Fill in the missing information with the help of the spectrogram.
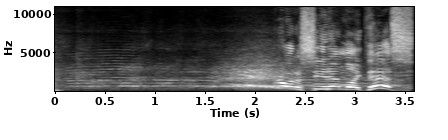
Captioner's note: crowd chatter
